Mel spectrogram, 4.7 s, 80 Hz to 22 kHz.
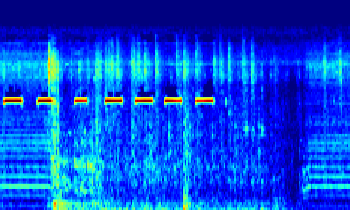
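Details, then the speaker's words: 1988 GMC 6000 truck: uneven starter cranking for about three seconds that slows and surges but never catches. It is hard to start, and it didn't do this at twenty-nine degrees. "ooh this thing's getting hard to start right now it's not liking me today what the heck are we gonna do things not wanting to start today"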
